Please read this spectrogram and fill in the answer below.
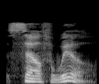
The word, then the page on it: self-will: British English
